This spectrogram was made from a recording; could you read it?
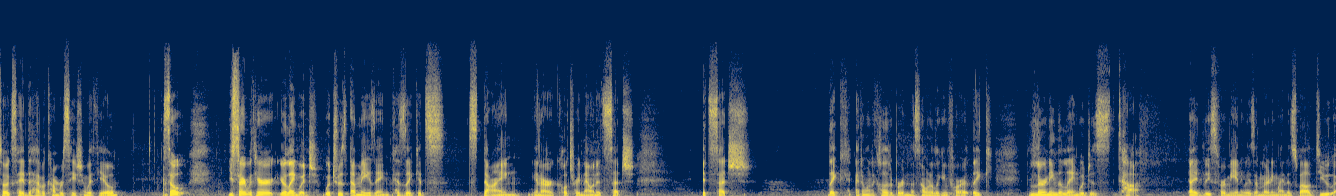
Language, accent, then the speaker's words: English; Yukon, Canada; I grew up in the Yukon, and there was a specific Kaska Dene language class that we had to take every day.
